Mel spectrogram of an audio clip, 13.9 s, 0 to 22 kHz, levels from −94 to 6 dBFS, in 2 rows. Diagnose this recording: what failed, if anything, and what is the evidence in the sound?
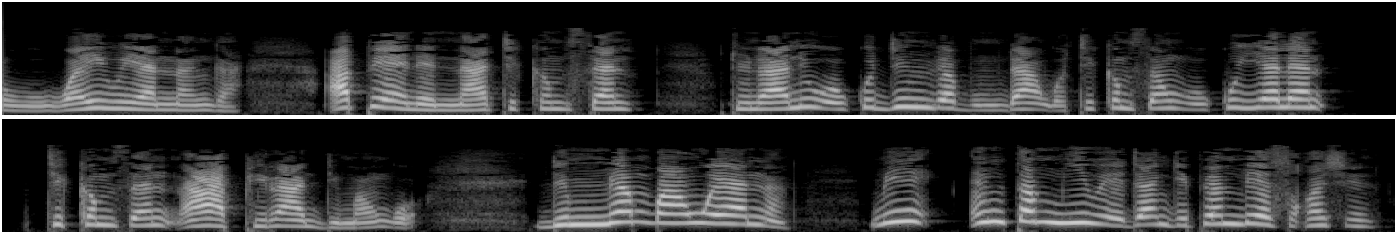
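The codec stage shows plainly audible MP3 compression throughout: nothing above 8.3 kHz, with a watery, swirling texture as weak frequency lines drop in and out between frames. That fits a starved bitrate near 32 kbps. The on-off swirl separates this from a simple band-limited line, whose treble loss would stay steady. The cause is likely low-rate MP3 encoding.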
